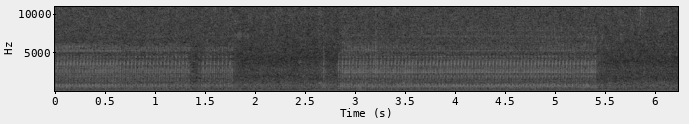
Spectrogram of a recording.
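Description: Battery-powered ATMAN ATOM-2 aquarium air pump running with a steady, loud buzz while its air stone bubbles in the water. It is loud even with a larger air stone fitted.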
